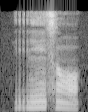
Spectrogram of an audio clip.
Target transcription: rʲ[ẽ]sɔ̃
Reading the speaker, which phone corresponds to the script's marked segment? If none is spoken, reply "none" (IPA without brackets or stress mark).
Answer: ẽ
